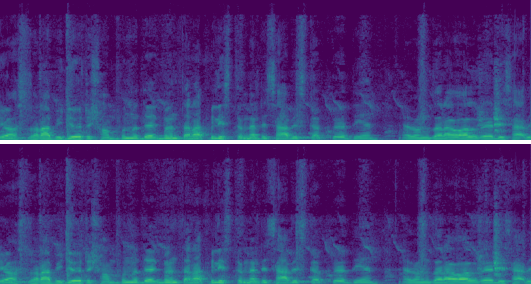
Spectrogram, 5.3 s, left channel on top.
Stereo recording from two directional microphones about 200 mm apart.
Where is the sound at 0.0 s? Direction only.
10° left (ahead or behind).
